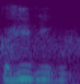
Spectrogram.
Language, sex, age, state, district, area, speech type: Hindi, female, 45-60, Uttar Pradesh, Lucknow, rural, spontaneous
